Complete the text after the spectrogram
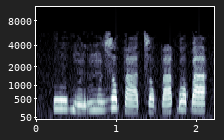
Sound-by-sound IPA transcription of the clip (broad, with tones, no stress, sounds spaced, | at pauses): w u˦ b ũ˨ r m ũ˦ z ɔ˦ p aː˨ t͡s ɔ˨ p a˨˦ ɓ ɔ˦ ɓ a˦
